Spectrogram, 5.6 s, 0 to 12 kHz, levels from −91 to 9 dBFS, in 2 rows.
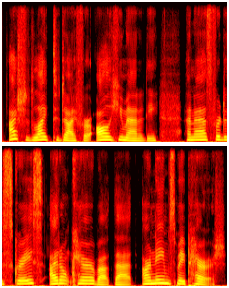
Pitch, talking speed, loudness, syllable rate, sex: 230 Hz, 215 wpm, -17 LUFS, 6.0 syllables/s, female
